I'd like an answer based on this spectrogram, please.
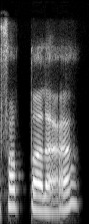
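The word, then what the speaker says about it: فاطّلع: So whenever we have fa or wa before that, then this Hamza is not pronounced. So it became فَاطَّلَعَ فَرَآهُ فِي سَوَاءِ الْجَحِيمِ.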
